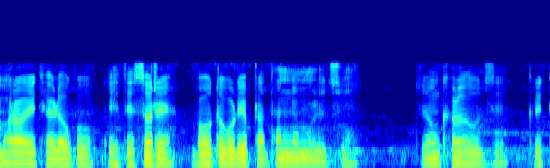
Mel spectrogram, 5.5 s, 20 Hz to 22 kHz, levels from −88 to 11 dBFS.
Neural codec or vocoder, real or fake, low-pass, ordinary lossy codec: none; real; 5.4 kHz; none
